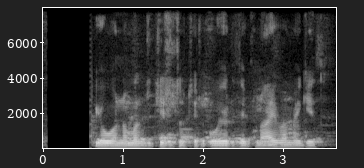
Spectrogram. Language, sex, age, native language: Icelandic, male, 15, Icelandic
